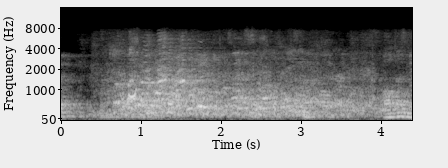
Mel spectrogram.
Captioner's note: laughter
